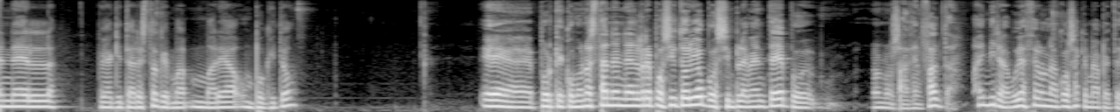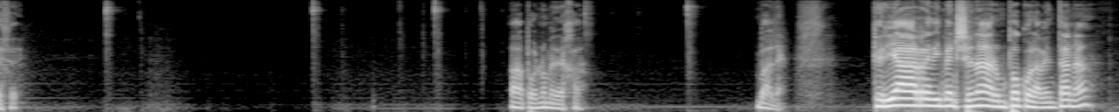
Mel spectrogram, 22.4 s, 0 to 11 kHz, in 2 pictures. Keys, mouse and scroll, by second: 2.9 super+m, 12.2 super+r, 14.3 h, 15.5 Left, 16.0 Left, 18.1 Escape.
